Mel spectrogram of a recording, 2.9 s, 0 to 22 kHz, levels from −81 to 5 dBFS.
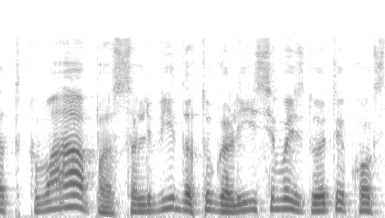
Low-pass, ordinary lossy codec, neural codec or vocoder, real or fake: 10.8 kHz; AAC, 64 kbps; none; real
